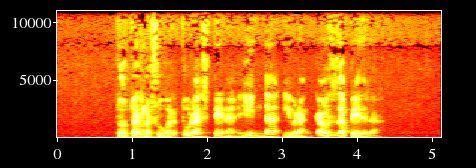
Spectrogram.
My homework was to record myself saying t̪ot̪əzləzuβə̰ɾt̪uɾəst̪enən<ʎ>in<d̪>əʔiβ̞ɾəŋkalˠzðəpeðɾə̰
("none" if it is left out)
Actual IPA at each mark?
ʎ, d̪

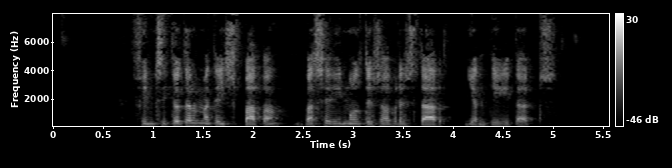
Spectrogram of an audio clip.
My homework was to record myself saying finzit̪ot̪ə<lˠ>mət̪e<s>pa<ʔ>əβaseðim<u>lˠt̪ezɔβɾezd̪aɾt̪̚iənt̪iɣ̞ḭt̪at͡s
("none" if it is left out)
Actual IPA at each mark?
lˠ, ʃ, p, ɔ

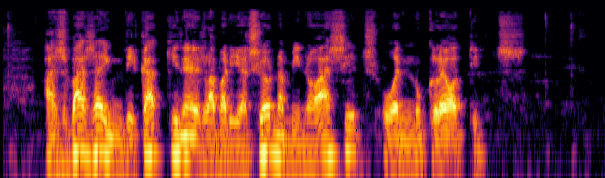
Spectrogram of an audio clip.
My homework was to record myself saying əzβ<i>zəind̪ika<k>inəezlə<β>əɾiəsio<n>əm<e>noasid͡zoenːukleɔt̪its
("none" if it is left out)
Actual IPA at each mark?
a, k, β, n, i

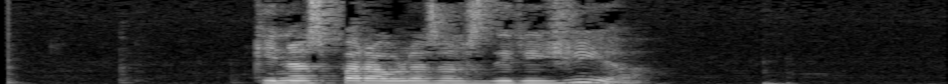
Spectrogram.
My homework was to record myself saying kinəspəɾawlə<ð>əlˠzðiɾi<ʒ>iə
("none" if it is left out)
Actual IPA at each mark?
z, ʒ

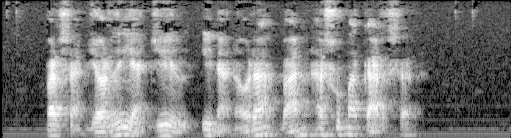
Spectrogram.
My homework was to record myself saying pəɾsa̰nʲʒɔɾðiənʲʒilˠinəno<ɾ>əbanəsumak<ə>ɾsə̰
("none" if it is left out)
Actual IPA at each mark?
ɾ, a

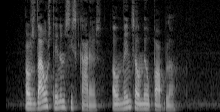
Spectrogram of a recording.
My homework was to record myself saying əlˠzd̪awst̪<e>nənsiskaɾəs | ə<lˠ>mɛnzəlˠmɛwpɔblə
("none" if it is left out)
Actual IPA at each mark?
e, lˠ

